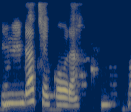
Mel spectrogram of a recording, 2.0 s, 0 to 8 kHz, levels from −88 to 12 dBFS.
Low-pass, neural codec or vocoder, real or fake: 7.2 kHz; codec, 16 kHz, 2 kbps, X-Codec, HuBERT features, trained on general audio; fake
